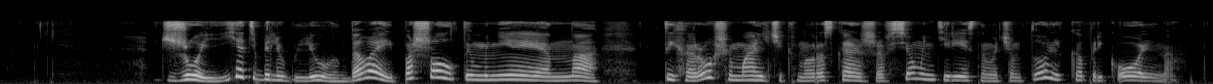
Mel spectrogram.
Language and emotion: Russian, positive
